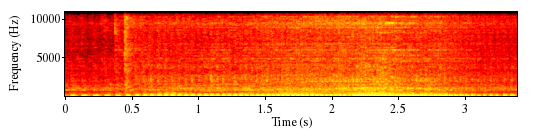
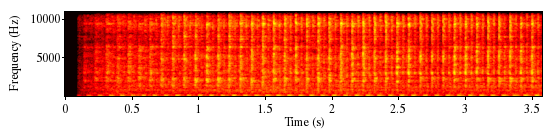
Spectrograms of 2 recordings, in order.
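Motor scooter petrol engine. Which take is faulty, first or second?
second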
